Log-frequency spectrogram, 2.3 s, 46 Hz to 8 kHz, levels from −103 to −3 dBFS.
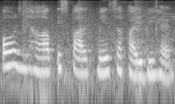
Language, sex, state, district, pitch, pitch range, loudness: Hindi, female, Haryana, Rohtak, 230 Hz, 200-260 Hz, -15 LUFS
